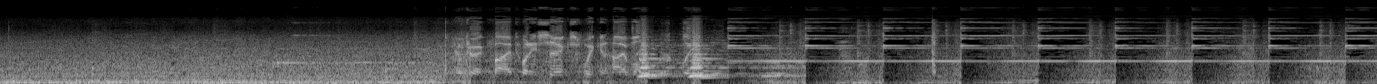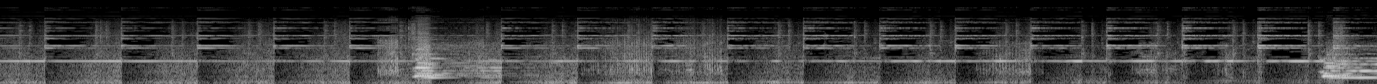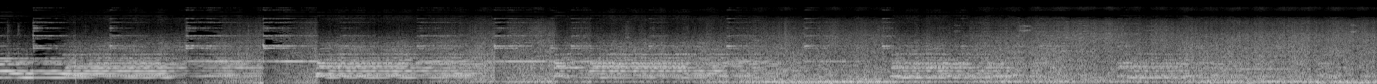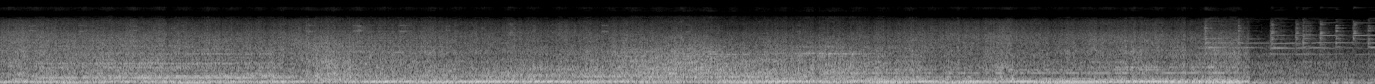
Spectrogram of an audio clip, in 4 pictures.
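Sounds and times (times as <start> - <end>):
rumble of train wheels: 0.0 - 55.0
train bell ringing: 2.7 - 4.0, 6.8 - 38.1, 53.2 - 55.0
train horn blasts: 6.3 - 8.0, 17.9 - 19.0, 27.0 - 35.4, 36.4 - 38.1, 38.7 - 40.5, 41.7 - 44.2.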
